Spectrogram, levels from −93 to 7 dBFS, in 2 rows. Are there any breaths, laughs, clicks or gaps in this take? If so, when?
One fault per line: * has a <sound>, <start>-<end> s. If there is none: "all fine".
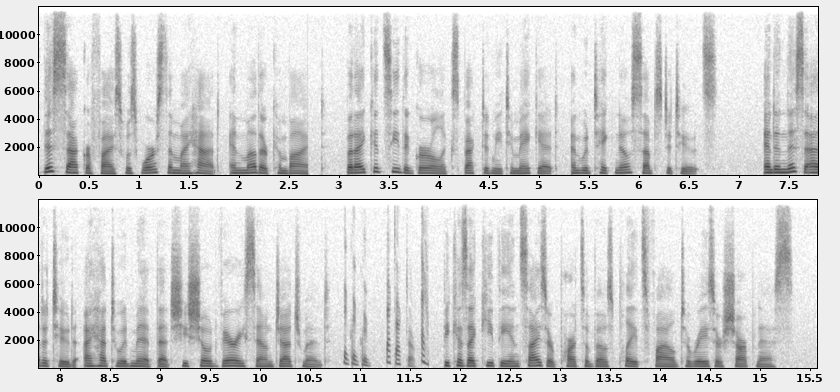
* has a dropout, 2.7-2.8 s
* has a chirp, 10.8-11.7 s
